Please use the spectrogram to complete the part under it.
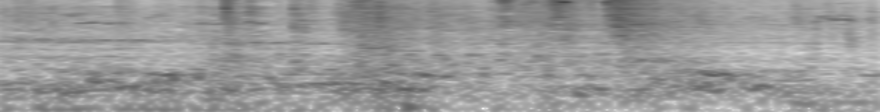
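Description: Pigeons, including barless ice pigeons, cooing in a loft under steady background noise, with low soft coos and some rustling throughout.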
